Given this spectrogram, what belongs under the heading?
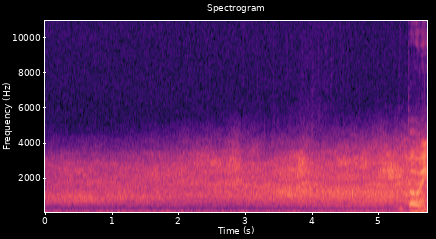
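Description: A Boeing airliner's jet engines roar steadily from a distance at Amsterdam Schiphol's Polderbaan runway, a broad, even rumble that swells slightly near the end, with a brief voice at the close.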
